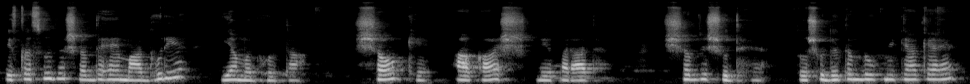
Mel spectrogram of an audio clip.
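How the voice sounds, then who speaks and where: A woman's voice: on the high side, fairly even intonation, unhurried, a little mellow. A woman teaching an exam-prep spelling lesson, repeating each word and answering her own questions. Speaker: Hindi teacher.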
